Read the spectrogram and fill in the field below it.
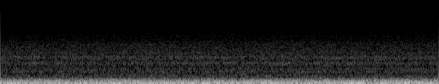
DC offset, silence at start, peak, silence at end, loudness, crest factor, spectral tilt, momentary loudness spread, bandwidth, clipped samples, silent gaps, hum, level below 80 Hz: under 0.1%; 0 s; -14 dBFS; 0 s; -28 LUFS; 10 dB; -8.5 dB/octave; 2 LU; 7.4 kHz; under 0.1%; none; none; -26 dBFS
